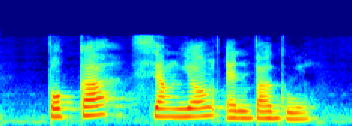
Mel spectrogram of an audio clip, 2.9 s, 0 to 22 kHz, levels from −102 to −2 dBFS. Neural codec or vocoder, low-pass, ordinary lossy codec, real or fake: codec, 16 kHz, 2 kbps, FreqCodec, larger model; none; none; fake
